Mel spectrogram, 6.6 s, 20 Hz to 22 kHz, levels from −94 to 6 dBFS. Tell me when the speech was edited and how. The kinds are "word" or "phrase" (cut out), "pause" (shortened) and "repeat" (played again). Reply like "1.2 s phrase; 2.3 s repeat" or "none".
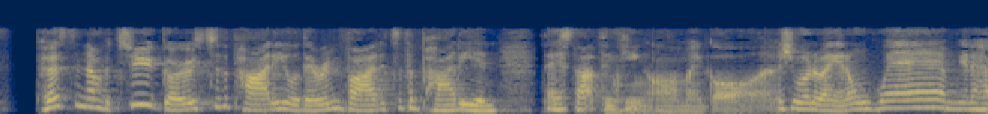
none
